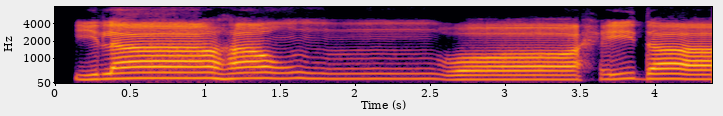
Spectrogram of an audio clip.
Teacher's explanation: হার উপরে দুজাবার এসেছে, দুজাবারটি তানবিন, তানবিনের পরে ইউ মিনের, আবার এই ইউ মিনে ফিরে যাচ্ছি, তানবিনের পরে ইউ মিনের 4টি অক্ষরের মধ্যে ওয়াও এসেছে, তাই তানবিনের আওয়াজকে এক আলিফ পরিমাণ গুণনা করে পড়তে হয়, একে ঈদগামে নাকিস বলে।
